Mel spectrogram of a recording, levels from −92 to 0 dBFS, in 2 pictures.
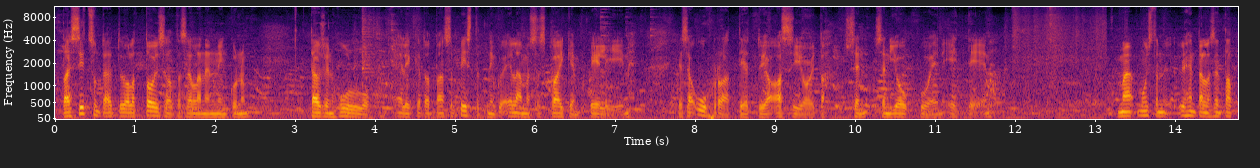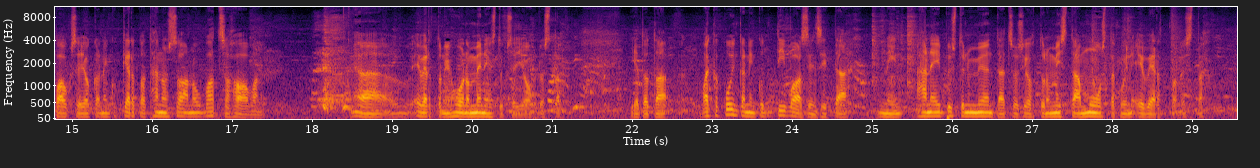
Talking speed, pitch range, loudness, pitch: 140 wpm, 95-115 Hz, -21 LUFS, 105 Hz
